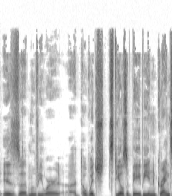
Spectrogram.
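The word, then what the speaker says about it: The VVitch: It's witch, but it's spelled with two V's.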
